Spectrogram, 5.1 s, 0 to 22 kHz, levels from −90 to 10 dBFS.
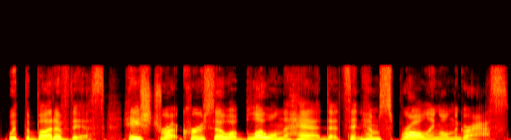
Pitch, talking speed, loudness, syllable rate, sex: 220 Hz, 235 wpm, -16 LUFS, 4.6 syllables/s, female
